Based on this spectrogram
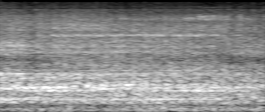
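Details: Outdoor AC condenser unit, customer complaint not cooling and loud noise, restarted after checking compressor capacitor terminals; condenser coil very dirty: comes up at once to a steady, even mid-pitched hum, no rattles or struggling; running normally.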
